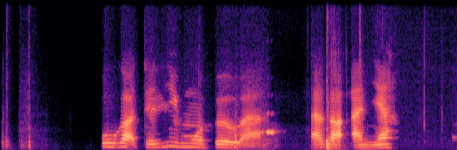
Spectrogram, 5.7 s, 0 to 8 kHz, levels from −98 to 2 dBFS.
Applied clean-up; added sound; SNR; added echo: neural mask model RNNoise.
